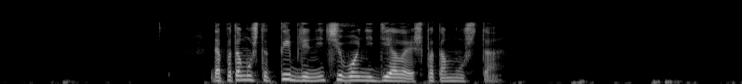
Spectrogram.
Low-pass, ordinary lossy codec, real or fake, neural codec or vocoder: 7.2 kHz; none; real; none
